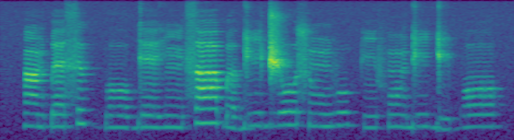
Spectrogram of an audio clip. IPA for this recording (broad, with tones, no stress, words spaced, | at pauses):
ã˨ɡ͡bɛ˨sɨ˧ ɡ͡boː˨ ɡeː˨ɣĩ˨ saː˦ɓə˨ɡiː˧ d͡ʒo˦sũ˧vu˦ ki˧fɔ̃˦ ɡiː˦ɡi˨ bɔ˦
